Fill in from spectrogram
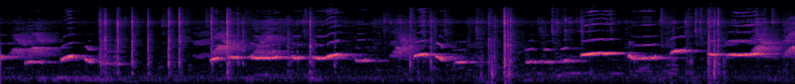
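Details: A pet yellow-cheeked cockatiel youngster, taught to whistle the Flamengo anthem, gives melodic whistled notes, interrupted by sharp clicking and tapping sounds throughout.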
